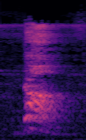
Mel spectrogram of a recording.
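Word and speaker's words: dumb: Climb, क्रम, lamb, थम, डम, तो यहां पे हम प्रोनाउंस क्या करते हैं? ये बी वर्ड नहीं होता है. ओके, क्लाइम, क्रम, लैम, थम, डम. गॉट इट? बी इज not pronounce, B is silent.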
